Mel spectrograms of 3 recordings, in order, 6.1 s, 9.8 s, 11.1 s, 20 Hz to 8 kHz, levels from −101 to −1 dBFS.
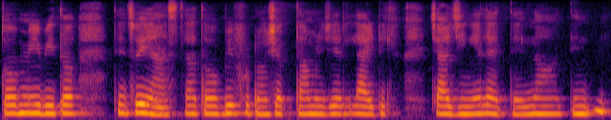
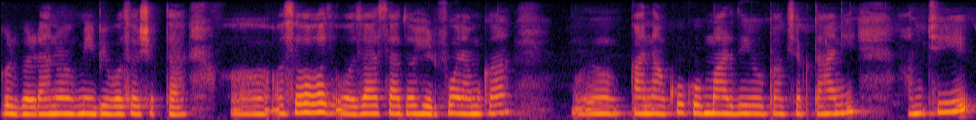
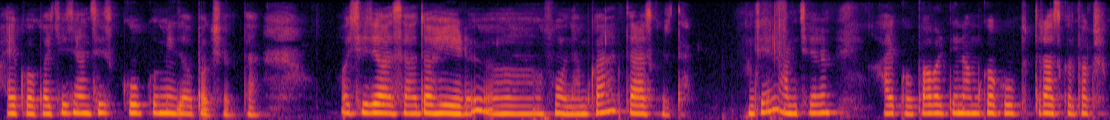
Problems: background sounds at intervals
